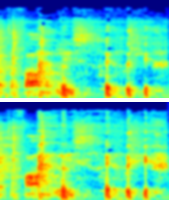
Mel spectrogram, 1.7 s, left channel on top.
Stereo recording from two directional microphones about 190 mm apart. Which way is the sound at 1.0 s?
25° right (ahead or behind).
